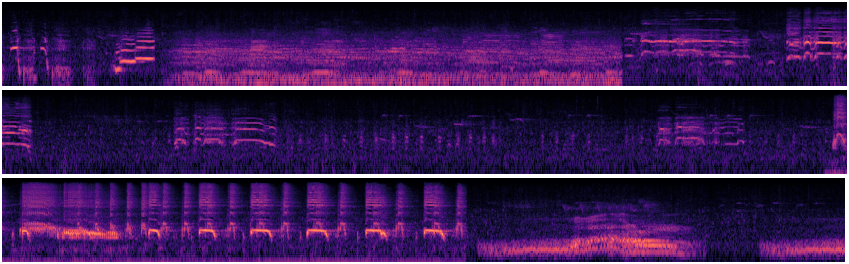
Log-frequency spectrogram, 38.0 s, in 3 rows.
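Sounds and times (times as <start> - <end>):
crane calling with clicks: 1.8 - 9.3, 25.0 - 32.4
rooster crowing: 2.4 - 11.1.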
